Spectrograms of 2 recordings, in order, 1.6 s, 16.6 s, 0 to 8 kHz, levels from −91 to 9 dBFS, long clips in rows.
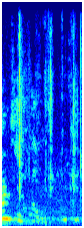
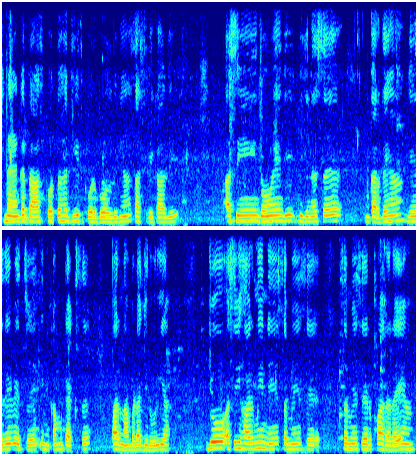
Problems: constant background noise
